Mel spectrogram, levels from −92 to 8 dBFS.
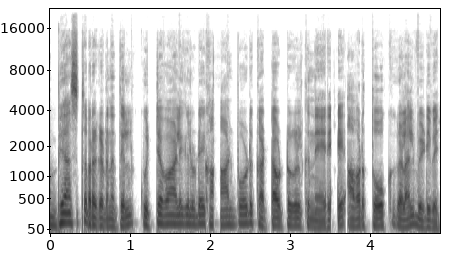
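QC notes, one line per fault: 0.34–0.49 s, 1.95–2.14 s, 3.51–3.70 s: frames out of order. In each span, two adjacent blocks of speech play in swapped order: about 72 ms each in the first span and 96 ms each in the other two, which fits runs of three and four frames. The exchange sounds like a brief garbled flutter. No time is lost.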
